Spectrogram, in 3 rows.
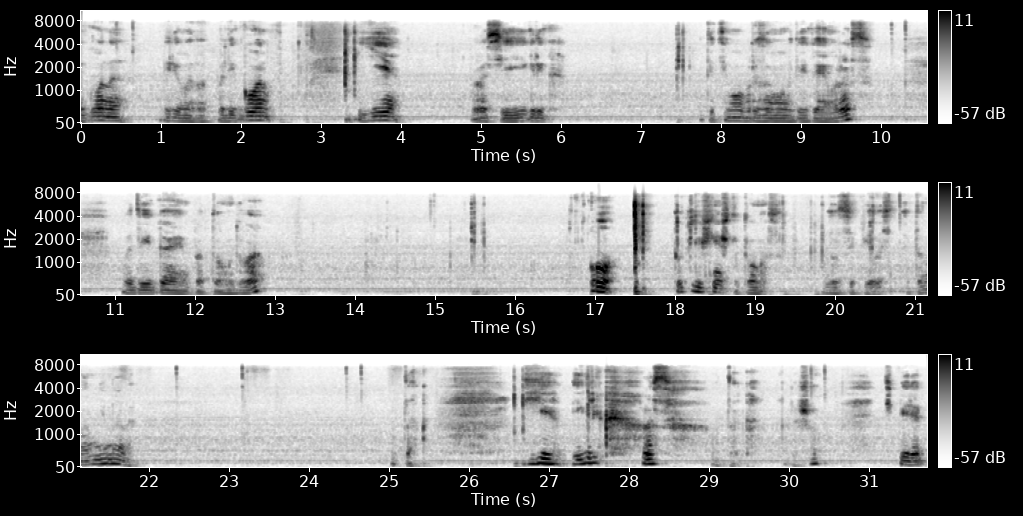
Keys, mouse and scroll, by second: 0.4 click, 1.2-1.9 scroll down 1, 1.9-2.9 scroll down 1, 3.3 e, 19.3 ctrl+z, 19.7 ctrl+z, 20.6-24.6 drag, 26.5 e.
